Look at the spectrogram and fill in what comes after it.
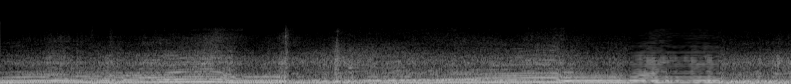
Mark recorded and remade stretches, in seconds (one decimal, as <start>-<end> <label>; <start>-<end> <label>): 0.0-6.3 recorded; 6.3-7.2 remade; 7.2-7.9 recorded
